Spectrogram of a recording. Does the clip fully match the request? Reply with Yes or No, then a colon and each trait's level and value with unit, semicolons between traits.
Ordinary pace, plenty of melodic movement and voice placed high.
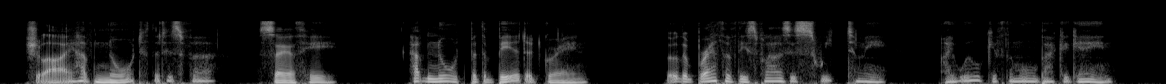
No: average, 165 wpm; wide, 5.7 semitones; low, 115 Hz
